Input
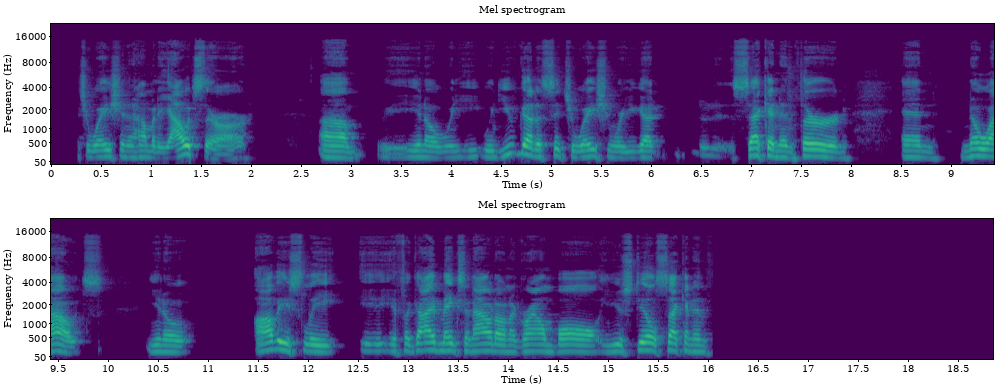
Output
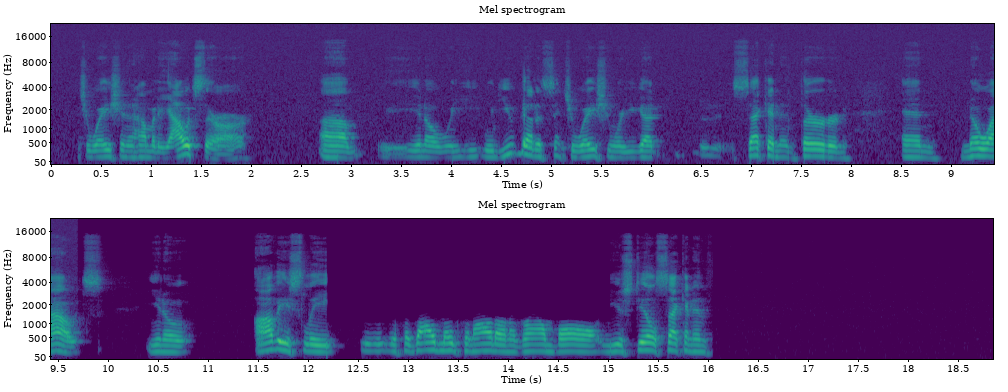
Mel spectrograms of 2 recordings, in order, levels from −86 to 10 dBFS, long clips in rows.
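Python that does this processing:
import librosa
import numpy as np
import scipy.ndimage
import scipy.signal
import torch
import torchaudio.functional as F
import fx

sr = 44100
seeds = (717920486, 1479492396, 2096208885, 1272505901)

y = fx.highpass(x, sr, hz=200.0, slope=12, at=(2.86, 4.01))
y = fx.env_flanger(y, sr, rest_ms=5.8, full_db=-18.5, at=(4.64, 5.12))
y = fx.level_steps(y, sr, step_db=12, at=(6.69, 7.77))
y = fx.noise_floor_step(y, sr, seeds[0], at_s=9.69, before_db=-54, after_db=-69, tilt_db=0.0)
y = fx.steep_lowpass(y, sr, hz=1000.0, slope=96, at=(12.18, 15.02))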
